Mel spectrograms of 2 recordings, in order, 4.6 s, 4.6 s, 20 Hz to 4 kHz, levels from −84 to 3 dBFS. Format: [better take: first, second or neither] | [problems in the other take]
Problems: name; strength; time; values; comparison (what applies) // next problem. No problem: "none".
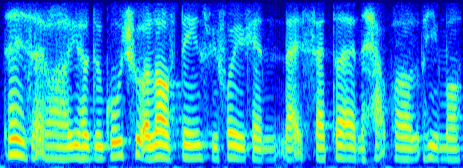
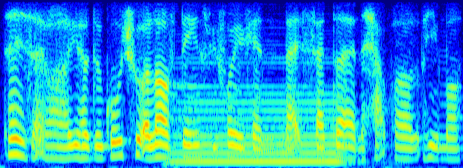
first | background sound (Bowed string instrument); 8 dB below the speech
